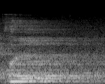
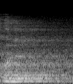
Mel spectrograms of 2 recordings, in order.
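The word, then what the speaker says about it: قل: Catatan yang perlu menjadi perhatian kita, ya, dari ucapan ayat yang ada harus betul-betul bisa dibedakan, mulai dari Qul pengucapannya, jangan Kul, tapi Qul dari rombongan.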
